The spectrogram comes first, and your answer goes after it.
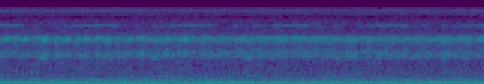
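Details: Frog chorus from the Japanese countryside on a moonlit night: layered, rapidly pulsing croaks running without pause, set over a low steady rumble, with a faint high-pitched note returning every second or so.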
